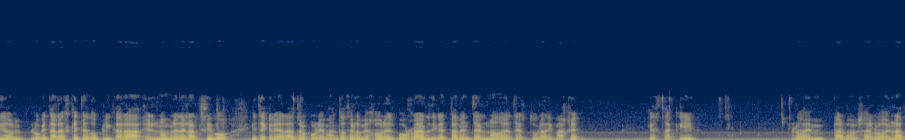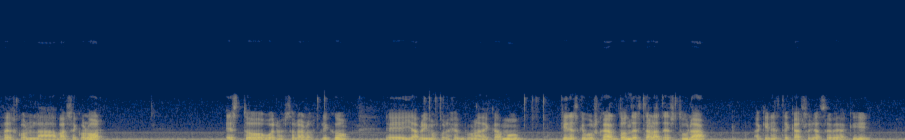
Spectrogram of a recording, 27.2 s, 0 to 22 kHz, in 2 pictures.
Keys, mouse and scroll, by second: 4.5-11.0 drag, 11.9-13.8 drag, 18.3 click, 23.5 click.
